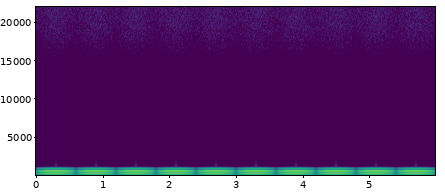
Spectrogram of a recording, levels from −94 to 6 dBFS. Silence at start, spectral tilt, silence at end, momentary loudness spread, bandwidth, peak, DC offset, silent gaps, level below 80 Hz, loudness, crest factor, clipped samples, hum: 0 s; -15.5 dB/octave; 0 s; 4 LU; 1 kHz; -14 dBFS; under 0.1%; none; -62 dBFS; -22 LUFS; 6 dB; under 0.1%; none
